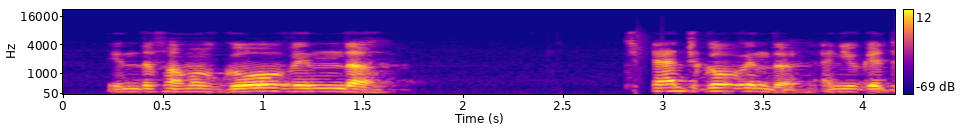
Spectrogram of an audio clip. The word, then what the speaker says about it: Govinda: Go is easy, the is easy, but vin is difficult because Govinda, there is a samyukta akshar, there is a combination syllable. Govinda, half na with a full da, Govinda.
